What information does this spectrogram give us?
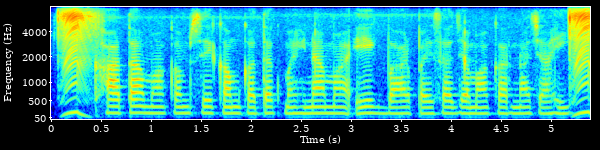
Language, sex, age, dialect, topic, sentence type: Chhattisgarhi, female, 36-40, Eastern, banking, question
